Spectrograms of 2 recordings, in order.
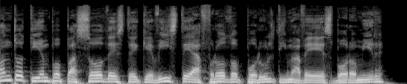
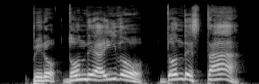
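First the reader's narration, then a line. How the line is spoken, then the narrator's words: Shouting. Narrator (Spanish): gritó Pipín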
